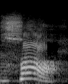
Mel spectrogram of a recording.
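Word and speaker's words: خ: কণ্ঠনালীর মধ্যে ওখান থেকে আর খ টা উচ্চারণ করতে হবে কোত্থেকে খ টা হবে কণ্ঠনালী থেকে বাট কণ্ঠনালীর শেষ থেকে তারপর হচ্ছে দাল তারপর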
